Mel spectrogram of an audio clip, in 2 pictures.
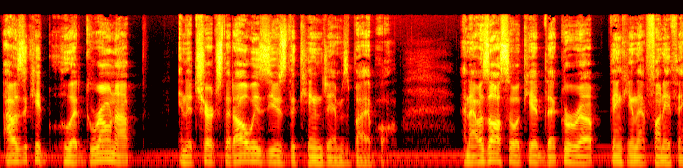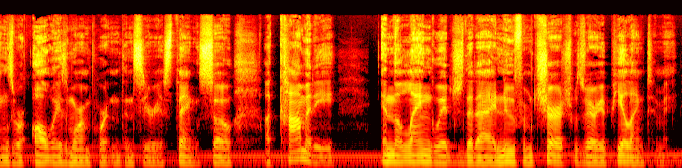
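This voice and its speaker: Male host, low register, scripted arts-radio narration, music underneath. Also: fairly quick. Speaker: host, writer and theater critic.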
